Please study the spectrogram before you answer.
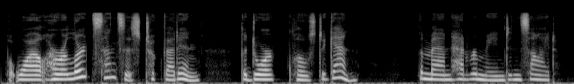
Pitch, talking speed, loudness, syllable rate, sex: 230 Hz, 165 wpm, -18 LUFS, 5.9 syllables/s, female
